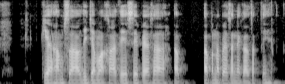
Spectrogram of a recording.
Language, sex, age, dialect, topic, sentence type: Hindi, male, 18-24, Awadhi Bundeli, banking, question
